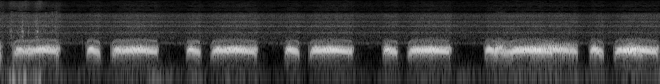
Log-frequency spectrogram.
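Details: Thổ khàng spotted dove in a fast cooing display, short and concise: a quick run of low, hollow coos alternating brief clipped notes with longer held ones, about one phrase per second, in a quiet setting.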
